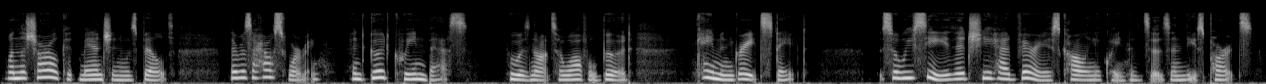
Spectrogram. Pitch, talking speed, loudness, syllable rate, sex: 240 Hz, 170 wpm, -18 LUFS, 4.8 syllables/s, female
